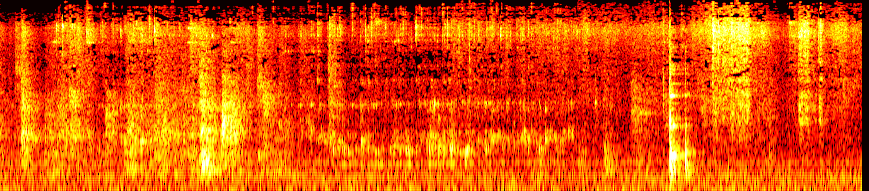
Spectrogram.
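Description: Handling of a plastic graduated cylinder on a lab bench: light rubbing and knocks, with one sharp knock about eight seconds in, the loudest sound.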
